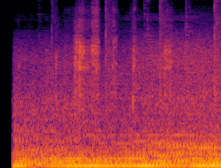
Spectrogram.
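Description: Background music with a deep, steady bass, starting suddenly right at the beginning.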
